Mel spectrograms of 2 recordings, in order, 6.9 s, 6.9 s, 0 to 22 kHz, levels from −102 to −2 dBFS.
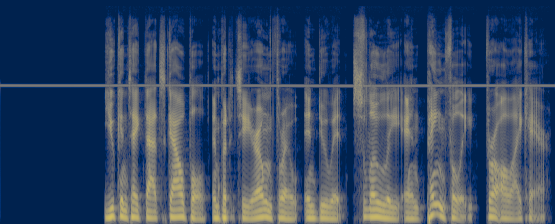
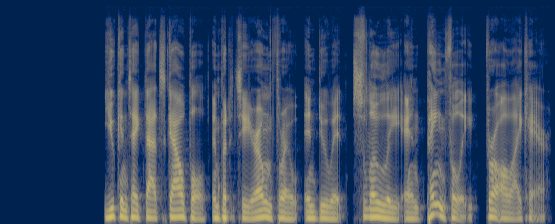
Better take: second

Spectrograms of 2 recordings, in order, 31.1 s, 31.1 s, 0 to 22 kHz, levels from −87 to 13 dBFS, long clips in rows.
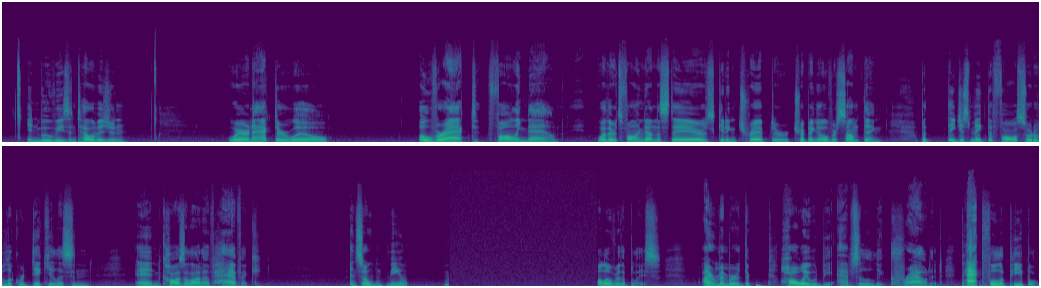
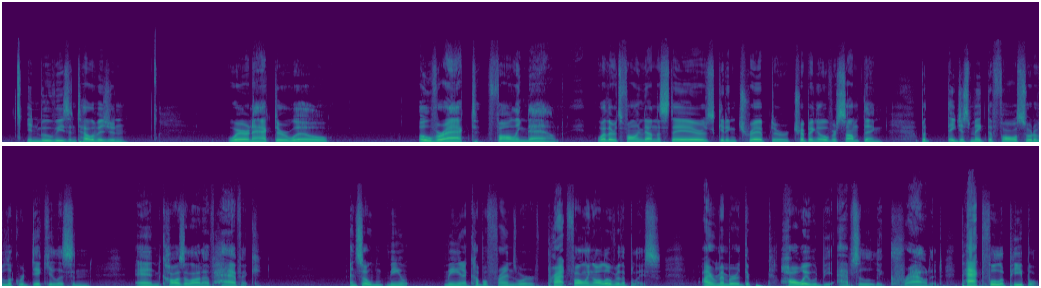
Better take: second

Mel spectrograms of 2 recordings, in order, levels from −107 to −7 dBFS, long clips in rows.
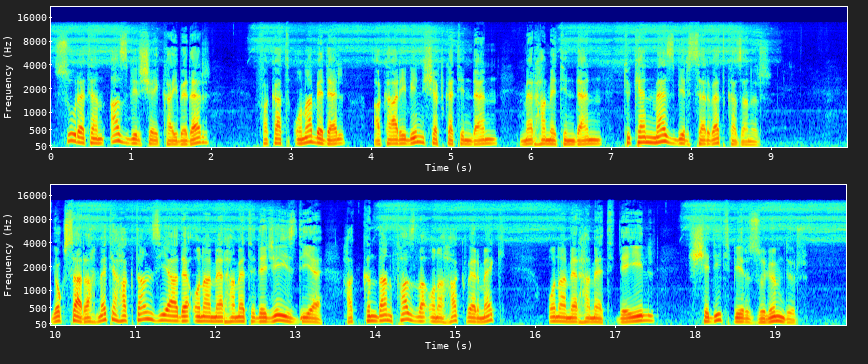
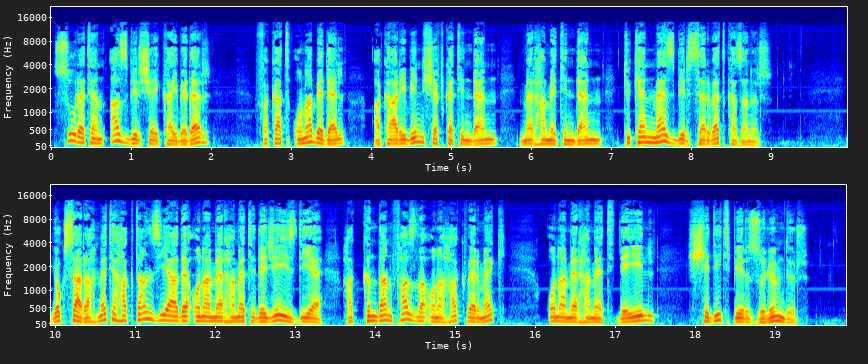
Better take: second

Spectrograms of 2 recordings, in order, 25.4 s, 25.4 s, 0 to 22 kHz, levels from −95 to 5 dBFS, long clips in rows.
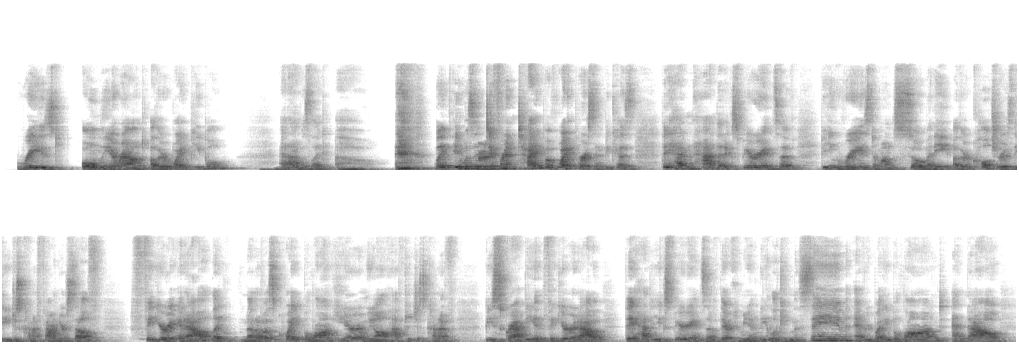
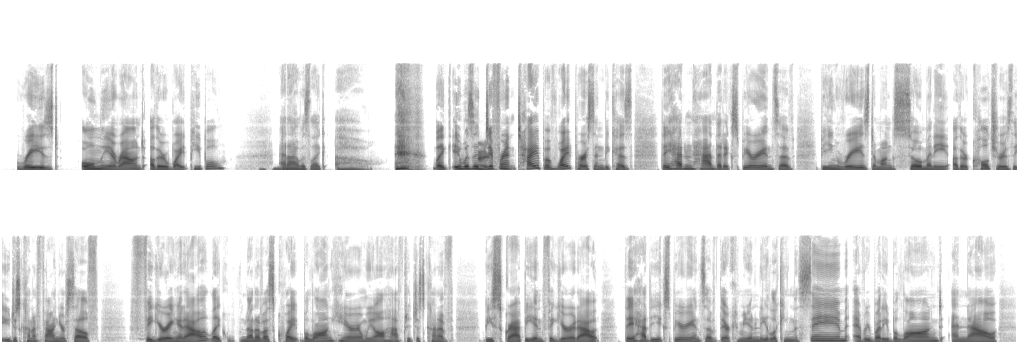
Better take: second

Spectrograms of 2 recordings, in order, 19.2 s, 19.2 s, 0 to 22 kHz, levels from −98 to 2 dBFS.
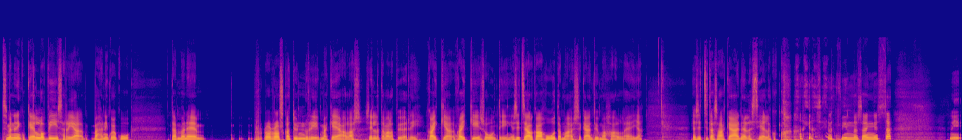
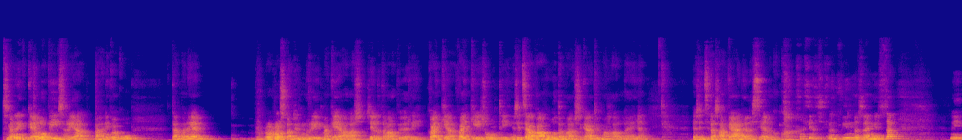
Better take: first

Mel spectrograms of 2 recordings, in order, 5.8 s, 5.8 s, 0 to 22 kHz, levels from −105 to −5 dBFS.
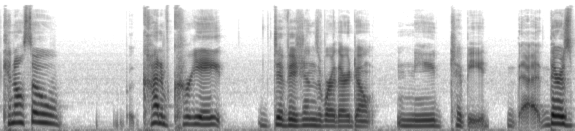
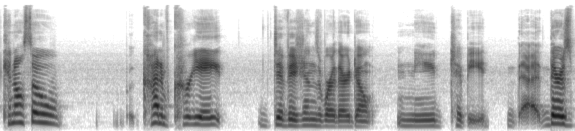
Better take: first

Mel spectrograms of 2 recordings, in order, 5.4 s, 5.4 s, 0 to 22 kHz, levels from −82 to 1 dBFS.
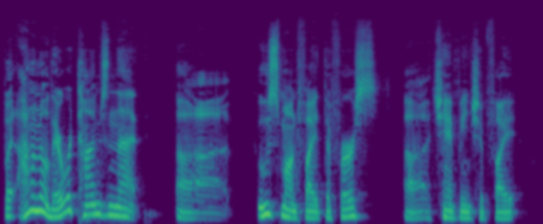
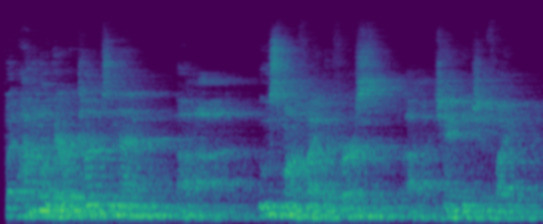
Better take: first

